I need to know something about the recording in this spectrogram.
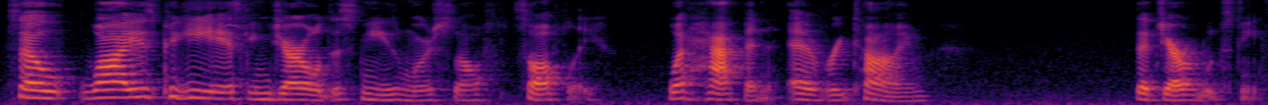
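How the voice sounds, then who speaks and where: A woman's voice: deep voice, measured pace, pushed and bright. A woman reading a picture book to young children, asking simple questions and answering them herself. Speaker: children's read-aloud storyteller.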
